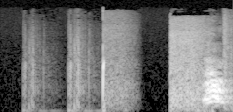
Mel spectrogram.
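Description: dog barking

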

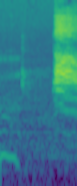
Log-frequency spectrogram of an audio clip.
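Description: crow cawing

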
